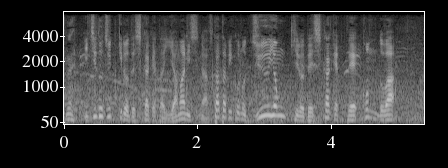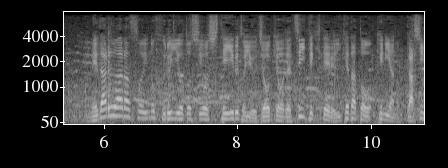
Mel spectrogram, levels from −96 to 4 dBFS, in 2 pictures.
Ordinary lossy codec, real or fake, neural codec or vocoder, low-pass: AAC, 48 kbps; real; none; 7.2 kHz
